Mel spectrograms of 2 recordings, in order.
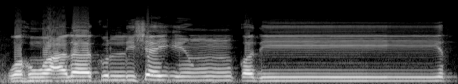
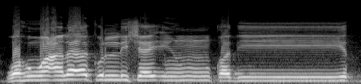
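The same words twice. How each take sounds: First: The vowel in the last word is held very long. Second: The vowel in the last word is held moderately long. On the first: "Kalau baca enam, Enam" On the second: "Kalau kita baca panjang, Empat harakat"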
